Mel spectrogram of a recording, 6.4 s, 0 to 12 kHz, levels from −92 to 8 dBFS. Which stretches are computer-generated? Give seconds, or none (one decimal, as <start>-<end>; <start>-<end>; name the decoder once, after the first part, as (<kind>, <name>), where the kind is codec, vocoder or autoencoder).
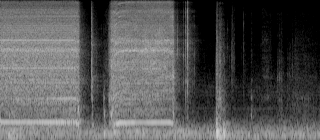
2.5-4.1 (codec, DAC)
